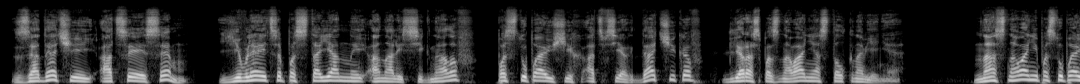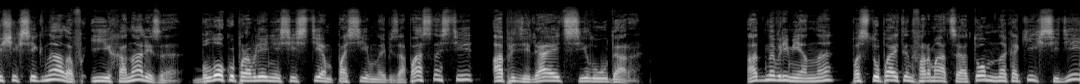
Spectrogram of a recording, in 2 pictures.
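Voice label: Russian, male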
